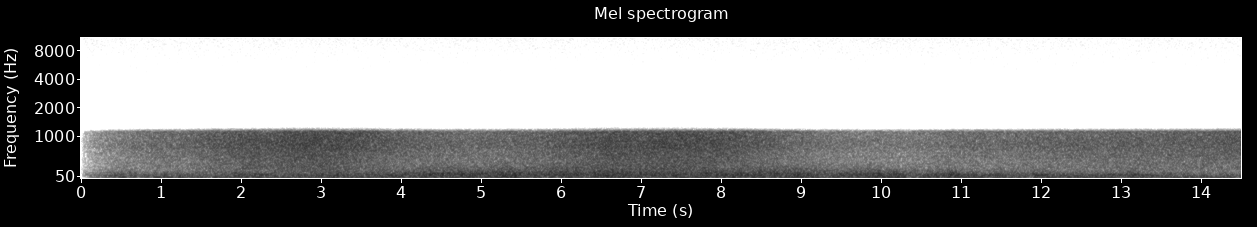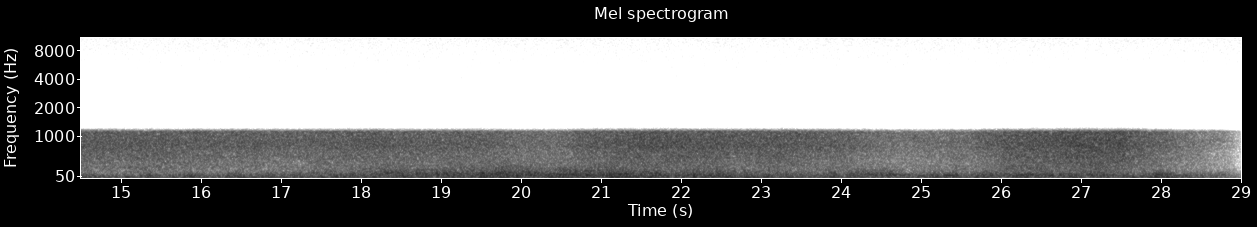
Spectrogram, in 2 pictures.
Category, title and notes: Soundscapes > Other
Spooky Pulsing Ambience
A spooky pulse or ambience, great for looping in the background of a scene or in a game. This is a recording of the Pacific ocean's waves crashing inside of a cave. Then I used a brickwall High-pass and Low-Pass which resulted in this weird ringing around 1K. I'm not sure why a brickwall slope causes this (Ozone EQ specifically).
Castle, Atmosphere, Ambience, Ocean, Tone, Pulse, Horror, Free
